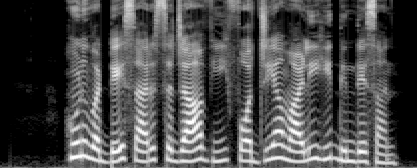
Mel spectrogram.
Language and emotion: Punjabi, neutral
